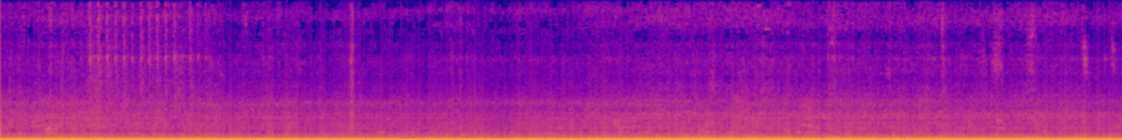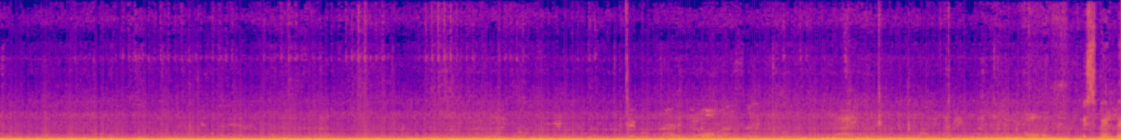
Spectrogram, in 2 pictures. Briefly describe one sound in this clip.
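Landing gear wheels rumble over the runway.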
